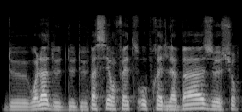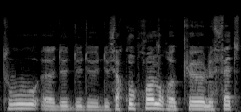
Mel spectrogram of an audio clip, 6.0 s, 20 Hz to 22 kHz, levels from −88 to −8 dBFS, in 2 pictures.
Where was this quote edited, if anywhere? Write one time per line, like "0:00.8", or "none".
0:01.1
0:01.7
